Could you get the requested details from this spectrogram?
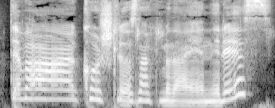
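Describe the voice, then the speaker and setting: Young woman podcast host, slightly high, gravelly voice, close dry mic, chatty and laughing. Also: fairly even intonation, a bit bright, dry recording. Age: 20s. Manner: chatty storyteller, laughs often. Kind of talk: casual chat.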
